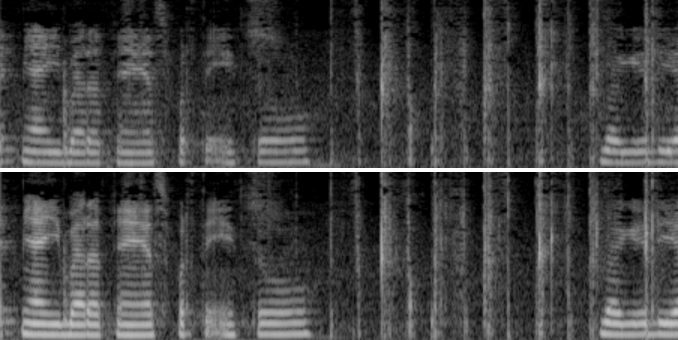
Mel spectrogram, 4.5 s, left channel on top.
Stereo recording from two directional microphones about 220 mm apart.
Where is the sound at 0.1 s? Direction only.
55° right (ahead or behind).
